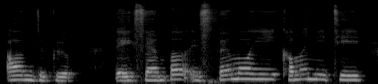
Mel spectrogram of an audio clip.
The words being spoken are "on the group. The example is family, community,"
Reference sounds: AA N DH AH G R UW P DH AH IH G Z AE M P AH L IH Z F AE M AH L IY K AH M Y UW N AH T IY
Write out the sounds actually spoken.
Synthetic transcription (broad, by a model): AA N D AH G R UW P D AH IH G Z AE M P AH L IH S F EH M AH IY K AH M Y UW N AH T IY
